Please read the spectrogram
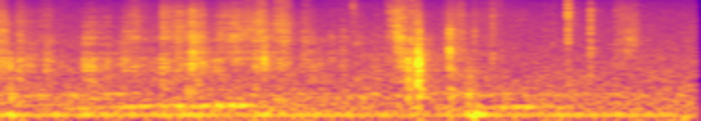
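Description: Faint rustling and crinkling of paper sticker sheets being handled, in a few short spells, the loudest about two and a half seconds in.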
